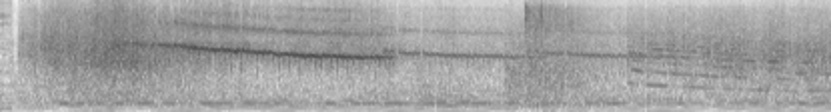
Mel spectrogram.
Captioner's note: explosions booming; artillery squealing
